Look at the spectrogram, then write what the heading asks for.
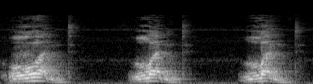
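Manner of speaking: Lund as "lund", long L, reduced vowel; small-beat syllable. Shown as a demonstration. Teacher drilling island's second syllable, Lund with reduced vowel. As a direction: say Lund as one falling beat, light final D. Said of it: "리듬을 만들어 봅시다".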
